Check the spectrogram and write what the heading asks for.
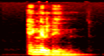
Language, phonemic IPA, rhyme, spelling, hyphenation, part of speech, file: Dutch, /ˌɛ.ŋəˈlɪn/, -ɪn, engelin, en‧ge‧lin, noun, Nl-engelin.ogg
- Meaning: 1. female angel 2. Affectionate, often romantic term for a woman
